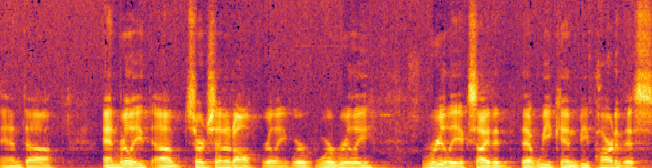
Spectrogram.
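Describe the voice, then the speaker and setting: At a fairly slow pace, a man talks in a medium pitch with ordinary pitch variation. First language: English (speaking French). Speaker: event co-president. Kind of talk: public speech. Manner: halting.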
